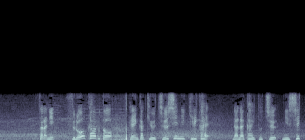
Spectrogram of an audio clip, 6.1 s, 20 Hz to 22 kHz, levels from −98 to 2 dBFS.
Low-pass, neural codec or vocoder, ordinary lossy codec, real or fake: 7.2 kHz; none; none; real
